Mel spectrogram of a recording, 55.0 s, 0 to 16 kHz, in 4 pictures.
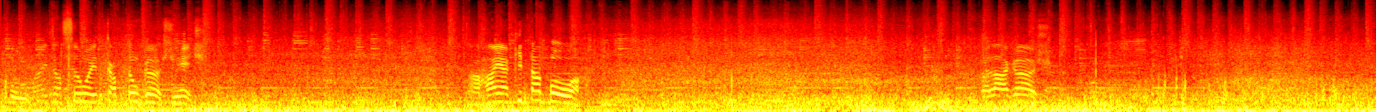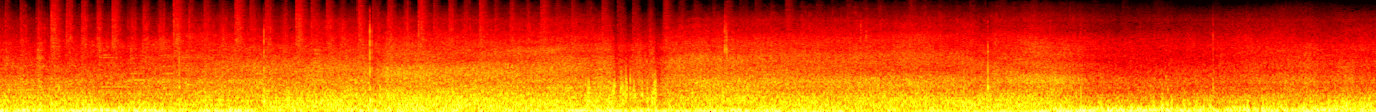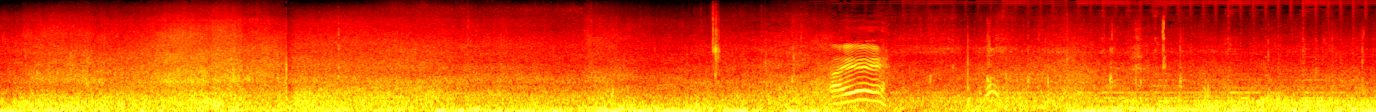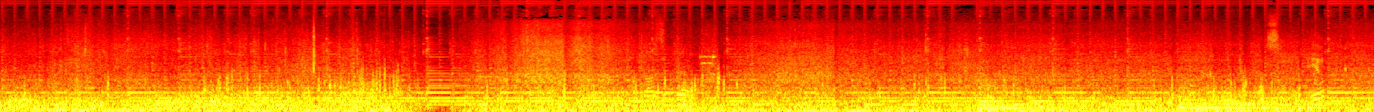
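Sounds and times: surf washing onto beach: 0.0 - 55.0
wind buffeting microphone: 0.0 - 55.0.

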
